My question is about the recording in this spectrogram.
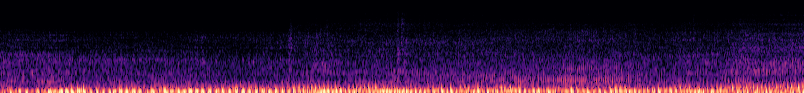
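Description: Motorcycle engine running at a steady cruise under the rider, a low rapid pulse with a constant rush of wind and road noise over the onboard microphone.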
